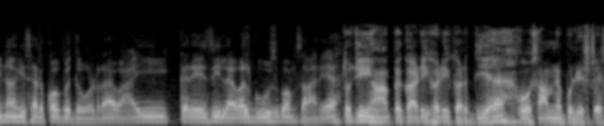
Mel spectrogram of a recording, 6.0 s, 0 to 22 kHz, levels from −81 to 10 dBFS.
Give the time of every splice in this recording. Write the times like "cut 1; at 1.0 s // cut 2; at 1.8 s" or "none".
cut 1; at 3.4 s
